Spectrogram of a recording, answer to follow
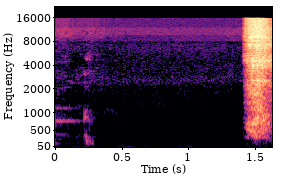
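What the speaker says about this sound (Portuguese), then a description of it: "estou espirrando, viu?" A single sharp sneeze bursts out close by near the end, loud and breathy, following a faint small sound earlier and otherwise quiet indoor air at home.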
